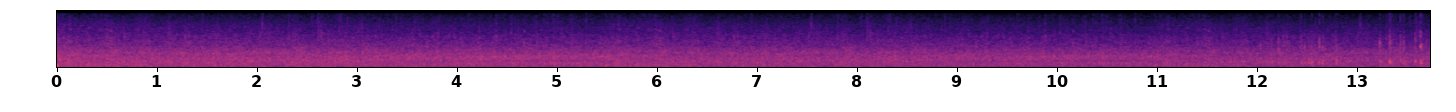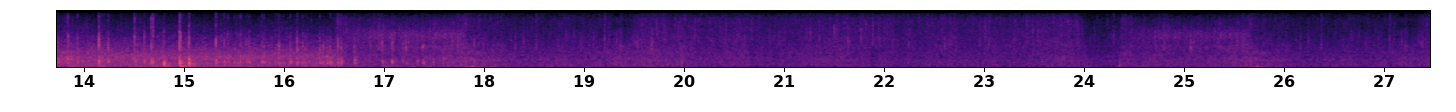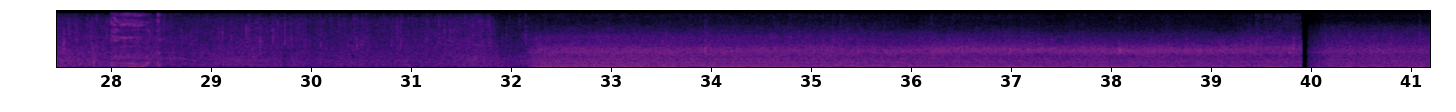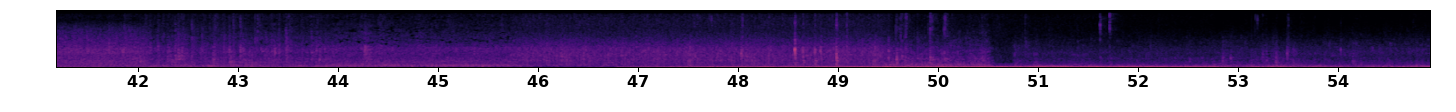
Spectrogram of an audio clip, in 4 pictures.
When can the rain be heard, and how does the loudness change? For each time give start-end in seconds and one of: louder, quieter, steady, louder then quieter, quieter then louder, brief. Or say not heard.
0.0-54.8 quieter.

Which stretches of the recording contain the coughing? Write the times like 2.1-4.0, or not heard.
28.0-28.7.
